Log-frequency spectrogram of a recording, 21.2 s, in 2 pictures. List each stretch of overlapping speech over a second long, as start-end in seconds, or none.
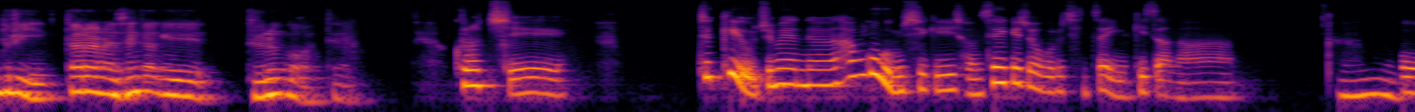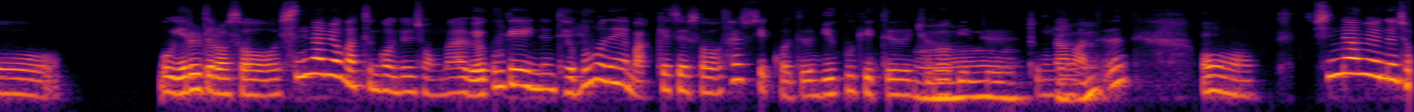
17.5-18.9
